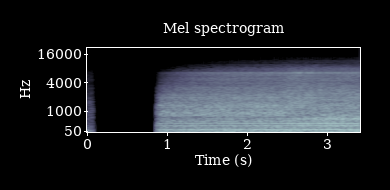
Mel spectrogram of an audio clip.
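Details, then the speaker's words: Ford Transit 3500 van, possibly 2013, after cooling fan replacement for overheating (before, low-speed fan never came on); strong steady whoosh at full speed, no rattles or scraping; both fans now running normally. "right so we got running you can hear those fans powered up now I know I didn't film this before but before the high side fan was on like it was a low speed fan and the low speed fan didn't come on at all"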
